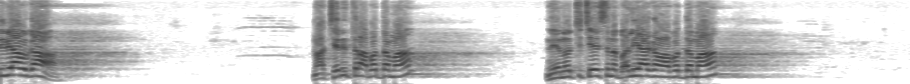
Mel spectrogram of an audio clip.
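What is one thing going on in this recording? A man speaks forcefully into a microphone in an echoing hall, in short bursts with pauses.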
